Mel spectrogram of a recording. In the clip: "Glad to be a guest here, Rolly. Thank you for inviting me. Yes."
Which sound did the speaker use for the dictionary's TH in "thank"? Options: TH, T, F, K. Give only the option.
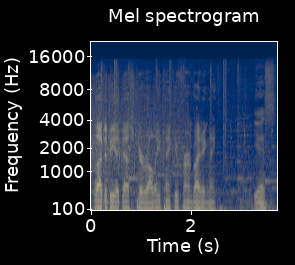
TH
